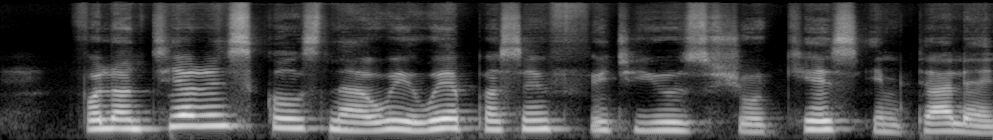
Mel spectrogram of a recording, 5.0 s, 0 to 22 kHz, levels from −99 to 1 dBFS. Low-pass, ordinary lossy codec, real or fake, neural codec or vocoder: none; none; fake; autoencoder, 48 kHz, 128 numbers a frame, DAC-VAE, trained on Japanese speech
